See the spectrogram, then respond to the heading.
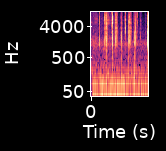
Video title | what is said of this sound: The Friendly Agenda visit the Shoreham Fort | it really sounds like plastic. Yeah. Feels like plastic.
